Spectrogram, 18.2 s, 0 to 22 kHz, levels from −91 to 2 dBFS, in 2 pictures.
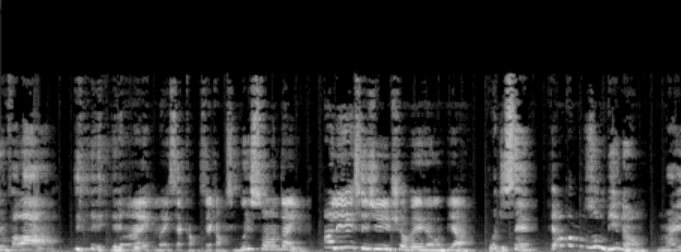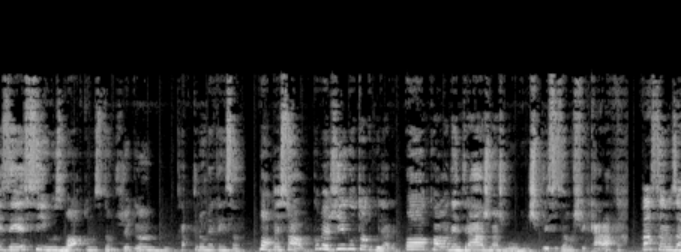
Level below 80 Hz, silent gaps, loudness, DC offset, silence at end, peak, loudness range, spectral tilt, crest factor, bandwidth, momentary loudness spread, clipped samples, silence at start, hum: -48 dBFS; none; -18 LUFS; under 0.1%; 0 s; -4 dBFS; 3 LU; -3.5 dB/octave; 16 dB; 15.5 kHz; 10 LU; under 0.1%; 0 s; none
